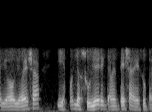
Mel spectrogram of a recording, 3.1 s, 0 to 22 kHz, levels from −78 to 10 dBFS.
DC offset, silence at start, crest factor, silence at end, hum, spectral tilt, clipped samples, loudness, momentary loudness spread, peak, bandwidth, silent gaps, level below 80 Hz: under 0.1%; 0 s; 16 dB; 0 s; none; -9 dB/octave; under 0.1%; -19 LUFS; 10 LU; -4 dBFS; 4 kHz; none; -54 dBFS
